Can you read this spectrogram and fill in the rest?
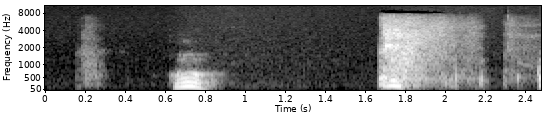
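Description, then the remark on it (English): A person clears their throat: a soft breath and a short voiced grunt, then a loud, rasping burst followed by a brief second rough hack. “Just need to clear my throat.”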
